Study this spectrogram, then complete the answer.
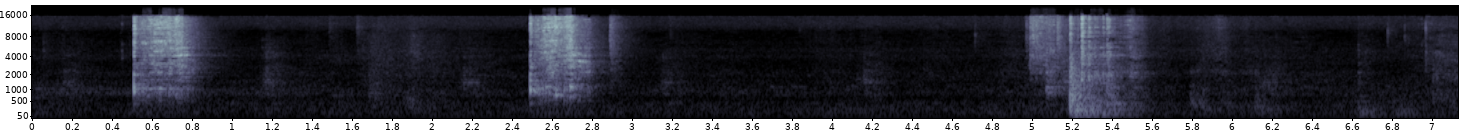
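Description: Three separate bursts of crisp clattering as cut bread cubes for Caesar salad croutons are tossed in a bowl, spaced a couple of seconds apart, with quiet between.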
